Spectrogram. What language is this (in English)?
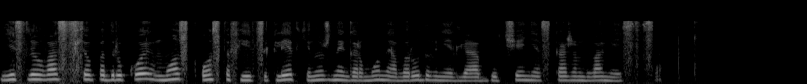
Russian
